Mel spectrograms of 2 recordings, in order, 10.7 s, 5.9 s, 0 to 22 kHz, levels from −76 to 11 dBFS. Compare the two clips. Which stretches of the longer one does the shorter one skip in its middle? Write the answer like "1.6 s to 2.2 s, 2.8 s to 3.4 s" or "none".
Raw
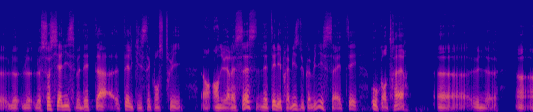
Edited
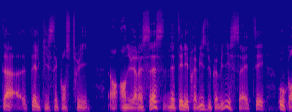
none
